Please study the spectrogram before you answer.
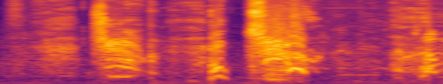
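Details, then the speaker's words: Man with seasonal spring allergies sneezing: several loud, explosive sneezes in rapid succession. "Bless you. Thanks, man. Bless you. Thanks, man."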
